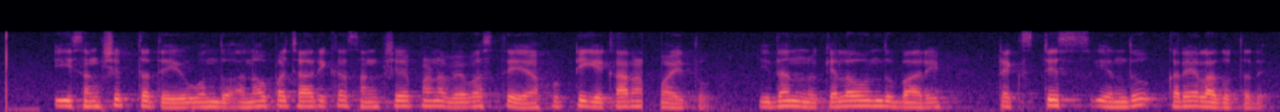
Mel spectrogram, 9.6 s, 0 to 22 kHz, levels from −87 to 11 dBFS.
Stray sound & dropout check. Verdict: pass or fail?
fail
